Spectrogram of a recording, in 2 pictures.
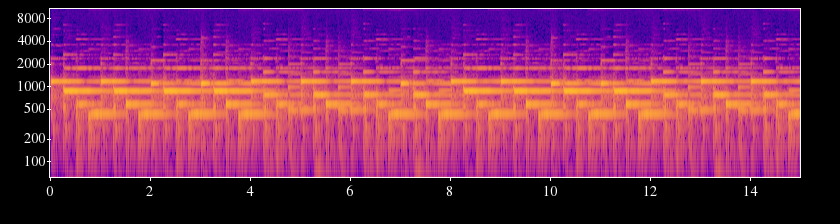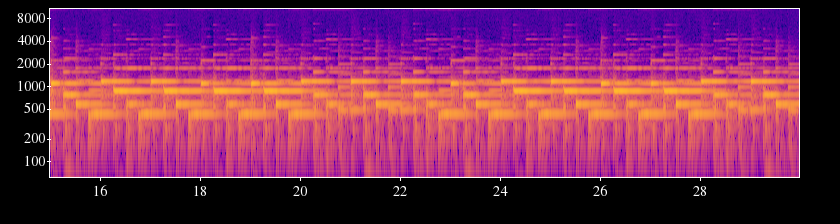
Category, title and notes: Music > Solo instrument
Piano loops 198 octave up short loop 120 bpm
simple, 120, simplesamples, reverb, samples, music, piano, loop, free, 120bpm, pianomusic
